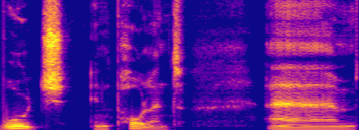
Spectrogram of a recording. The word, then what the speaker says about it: Łódź: is crying in a town a city called Wu in Poland um spelled it's pronounced w l which is SLT w o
